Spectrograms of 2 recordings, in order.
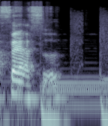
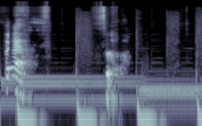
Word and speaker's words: FAFSA: That's how it's spelled. That's how you say it. It's not FAFSA. It's FAFSA.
